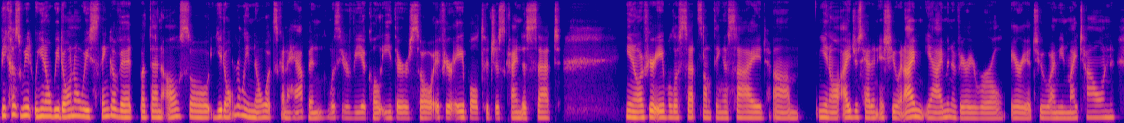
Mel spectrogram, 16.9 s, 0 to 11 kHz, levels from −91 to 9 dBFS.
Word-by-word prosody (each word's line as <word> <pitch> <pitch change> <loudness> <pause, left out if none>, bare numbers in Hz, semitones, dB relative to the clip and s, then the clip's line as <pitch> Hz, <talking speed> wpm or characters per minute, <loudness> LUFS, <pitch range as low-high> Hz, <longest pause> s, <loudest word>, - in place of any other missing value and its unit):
Because 215 +2 +2
we 215 +1 +5
you 190 +2 +6
know, 195 - +5
we 190 0 +5
don't 190 +2 +4
always 185 -3 +3
think 190 +3 0
of 200 -3 +2
it, 165 0 +3
but 165 -1 0
then 165 -1 +2
also, 170 -2 +1
you 175 +3 +4
don't 170 +4 0
really 215 -6 +1
know 155 -2 +2
what's 165 +1 -1
gonna 150 - -5
happen 150 0 -4
with 155 0 -7
your 150 - -8
vehicle 145 0 -2
either, 150 -1 -2
so 150 0 0
if 155 - -1
you're 155 - +2
able 155 -2 +1
to - - -6
just 145 0 -4
kinda 150 -1 0
set, 155 - -3 1.0
you 175 - +4
know, 160 -1 +4
if 165 - -1
you're 170 - +7
able 160 -1 +2
to 155 - +1
set 160 0 -2
something 155 -1 -5
aside 150 -1 -1
um, 145 -1 -3 0.3
you 170 -1 +2
know, 150 -1 0
I 160 - +4
just 170 0 -3
had 155 -2 0
an 155 - -3
issue, 155 -1 -2
and - - -2
I'm 170 0 +5
yeah, 155 -1 -3
I'm 150 +3 -1
in 175 - -3
a 160 - -4
very 145 -1 -2
rural 145 0 -5
area 150 -1 -1
too. 150 0 -5
I - - -2
mean, 145 0 -3
my 145 +1 -2
town, 160 +1 -5
160 Hz, 225 wpm, -23 LUFS, 150-170 Hz, 1.0 s, you're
